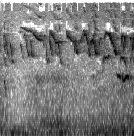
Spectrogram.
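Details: Cowbird (tordo) gives a run of thin, squeaky, high whistles and chattering twitters that tumble and slide in pitch, with faint low rumbling underneath; afternoon in Buenos Aires province countryside, a brood parasite of horneros and chingolos.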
